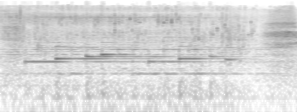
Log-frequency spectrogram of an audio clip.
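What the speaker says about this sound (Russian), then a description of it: "залили грибной водой." Mushroom water is poured into a pan of stew with beaten zrazy, mushrooms and eggs, giving a steady soft trickle and splash under quiet background music.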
